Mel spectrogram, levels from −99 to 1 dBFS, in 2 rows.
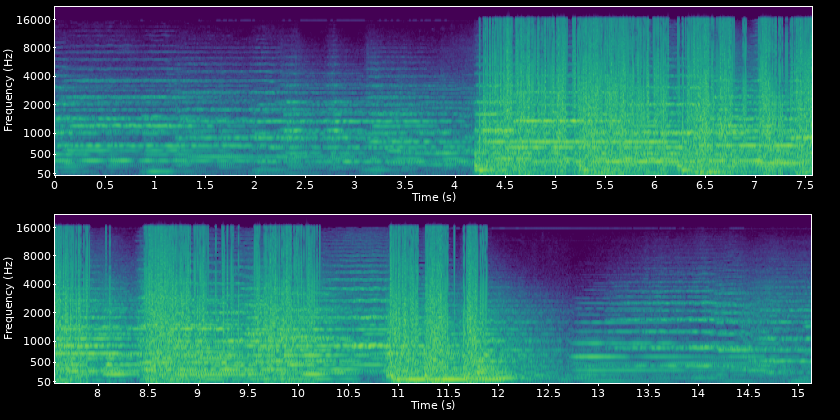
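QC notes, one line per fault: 4.25–10.22 s: integer overflow. Loud peaks push about 5 dB past the integer limit. They wrap to the opposite sign instead of clipping. Each one is a violent crack.
10.92–11.89 s: integer overflow again. The same roughly 5 dB overdrive flips loud peaks across the full range. The cracks are much harsher than clipping.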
